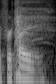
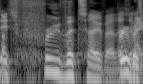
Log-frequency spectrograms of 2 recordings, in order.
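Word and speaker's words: Fruhvirtová: The new Williams sisters, perhaps, the Frutovas, don't quite roll off. It's Fruvertova. There's an extra syllable in the middle there.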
